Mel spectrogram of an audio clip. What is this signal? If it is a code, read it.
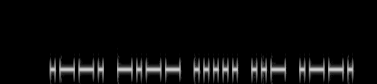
Morse code, heard as a keyed tone, about 25 wpm, 700 Hz. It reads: PY5UP
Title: DXCC-100 Call Signs - 5 Characters - Repeated 3x - 25wpm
